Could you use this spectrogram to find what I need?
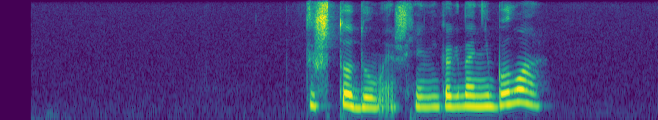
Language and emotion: Russian, angry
